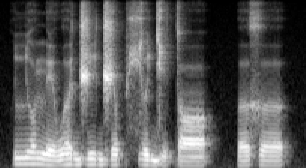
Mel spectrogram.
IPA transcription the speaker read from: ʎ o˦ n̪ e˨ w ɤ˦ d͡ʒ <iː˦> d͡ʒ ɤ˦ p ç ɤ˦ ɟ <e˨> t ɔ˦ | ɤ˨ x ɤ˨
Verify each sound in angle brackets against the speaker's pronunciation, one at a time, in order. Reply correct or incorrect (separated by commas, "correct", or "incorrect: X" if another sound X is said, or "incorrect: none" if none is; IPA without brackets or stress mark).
incorrect: i˦, incorrect: i˨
